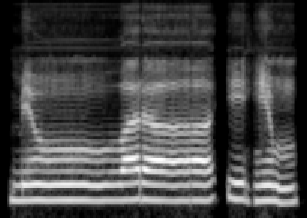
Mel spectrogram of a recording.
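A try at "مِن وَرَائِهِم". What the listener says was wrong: ورا را کو موٹا پڑھ. میاؤں ورائی.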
